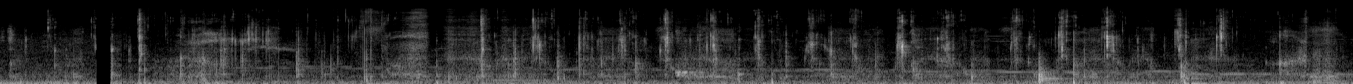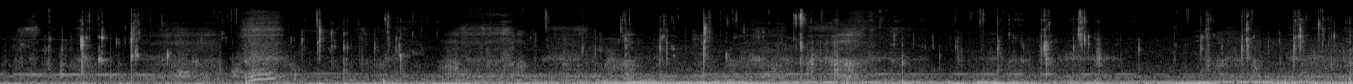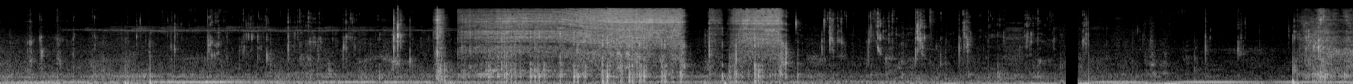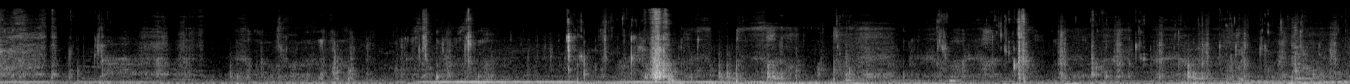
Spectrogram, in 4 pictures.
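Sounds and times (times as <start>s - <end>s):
chewing and biting food: 0.0s - 54.0s
noisy bursts: 31.3s - 35.0s.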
